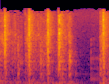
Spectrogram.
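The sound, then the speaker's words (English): Rapid keyboard typing as someone types a word down, a quick run of sharp clicky keystrokes in an uneven rhythm with a brief pause near the end, no voices. “I'm just typing it down.”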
